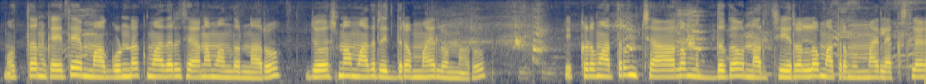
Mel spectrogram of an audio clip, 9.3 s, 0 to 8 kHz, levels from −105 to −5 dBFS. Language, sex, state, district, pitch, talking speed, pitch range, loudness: Telugu, female, Andhra Pradesh, Sri Satya Sai, 185 Hz, 140 wpm, 180-200 Hz, -15 LUFS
